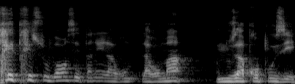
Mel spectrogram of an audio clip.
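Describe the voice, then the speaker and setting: Somewhat breathy, a man with a fairly high pitch speaks at a fairly slow pace with fairly even intonation. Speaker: football fan commentator. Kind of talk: solo audio commentary. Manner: halting, many repeated words and fillers.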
